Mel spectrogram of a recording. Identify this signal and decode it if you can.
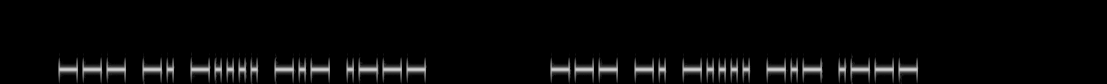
Morse code, heard as a keyed tone, about 20 wpm, 700 Hz. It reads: ON6KJ ON6KJ
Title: DXCC-100 Call Signs - 5 Characters - Repeated 2x - 20wpm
